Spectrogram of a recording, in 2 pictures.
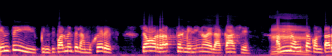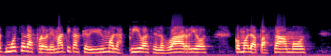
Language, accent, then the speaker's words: Spanish; Salta, Argentina; Yo soy de acá, de barrio Limache.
